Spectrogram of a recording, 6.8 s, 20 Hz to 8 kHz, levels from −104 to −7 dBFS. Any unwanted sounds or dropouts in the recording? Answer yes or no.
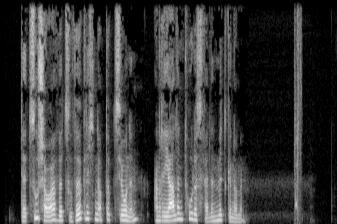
yes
